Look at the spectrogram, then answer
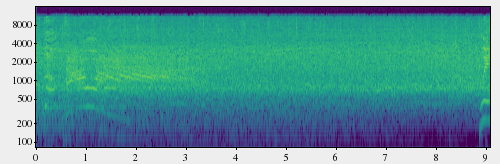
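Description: Arena crowd noise from the WWE 2K19 wrestling video game, a dense sustained roar of applause and cheering that stays loud throughout, with a few shouts rising over it.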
